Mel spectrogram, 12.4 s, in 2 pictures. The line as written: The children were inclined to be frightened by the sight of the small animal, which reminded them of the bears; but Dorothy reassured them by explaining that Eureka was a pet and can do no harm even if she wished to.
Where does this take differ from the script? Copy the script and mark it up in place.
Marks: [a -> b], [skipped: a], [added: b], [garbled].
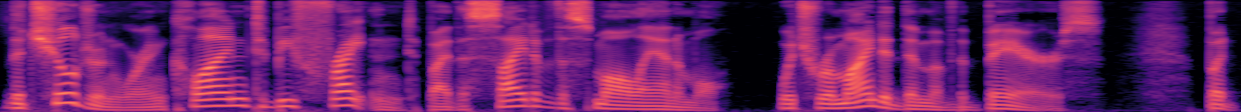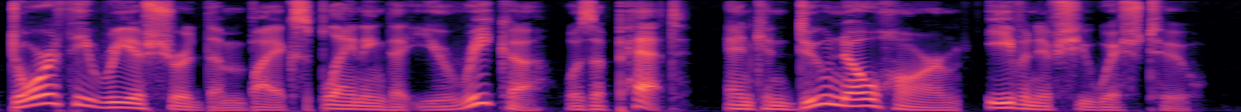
The children were inclined to be frightened by the sight of the small animal, which reminded them of the bears; but Dorothy reassured them by explaining that Eureka was a pet and can do no harm even if she wished to.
